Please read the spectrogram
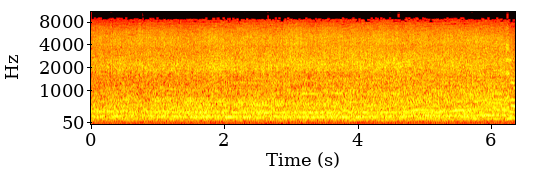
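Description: Two Top Fuel dragsters, driven by Shirley Muldowney and Clayton Harris, roar from the staging beams in the first pair of Top Fuel Eliminator at the Gator Nationals: a loud, dense, raspy, unbroken blast of engine noise holding steady from start to finish with no voices over it.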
